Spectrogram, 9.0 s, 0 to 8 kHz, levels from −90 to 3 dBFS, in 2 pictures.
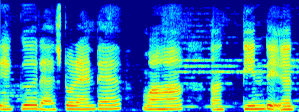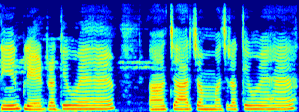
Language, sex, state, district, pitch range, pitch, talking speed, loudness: Hindi, female, Chhattisgarh, Balrampur, 230-255 Hz, 245 Hz, 125 wpm, -19 LUFS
